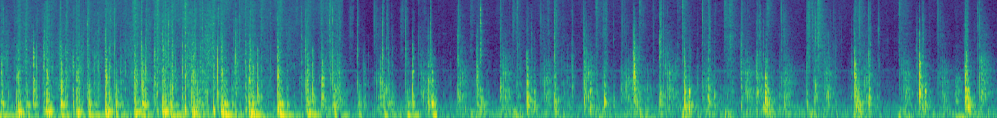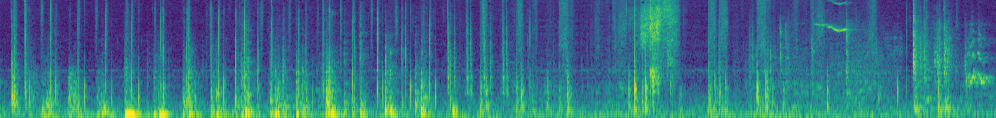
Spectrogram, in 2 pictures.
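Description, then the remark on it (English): Rapid, heavy footsteps thud up a staircase in a fast, uneven rhythm, fairly loud, with a few knocks and a faint squeak mixed in toward the end. “It saw me in the window! Run! Upstairs! It's coming!”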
